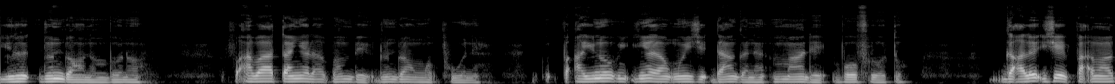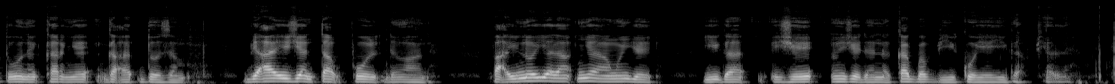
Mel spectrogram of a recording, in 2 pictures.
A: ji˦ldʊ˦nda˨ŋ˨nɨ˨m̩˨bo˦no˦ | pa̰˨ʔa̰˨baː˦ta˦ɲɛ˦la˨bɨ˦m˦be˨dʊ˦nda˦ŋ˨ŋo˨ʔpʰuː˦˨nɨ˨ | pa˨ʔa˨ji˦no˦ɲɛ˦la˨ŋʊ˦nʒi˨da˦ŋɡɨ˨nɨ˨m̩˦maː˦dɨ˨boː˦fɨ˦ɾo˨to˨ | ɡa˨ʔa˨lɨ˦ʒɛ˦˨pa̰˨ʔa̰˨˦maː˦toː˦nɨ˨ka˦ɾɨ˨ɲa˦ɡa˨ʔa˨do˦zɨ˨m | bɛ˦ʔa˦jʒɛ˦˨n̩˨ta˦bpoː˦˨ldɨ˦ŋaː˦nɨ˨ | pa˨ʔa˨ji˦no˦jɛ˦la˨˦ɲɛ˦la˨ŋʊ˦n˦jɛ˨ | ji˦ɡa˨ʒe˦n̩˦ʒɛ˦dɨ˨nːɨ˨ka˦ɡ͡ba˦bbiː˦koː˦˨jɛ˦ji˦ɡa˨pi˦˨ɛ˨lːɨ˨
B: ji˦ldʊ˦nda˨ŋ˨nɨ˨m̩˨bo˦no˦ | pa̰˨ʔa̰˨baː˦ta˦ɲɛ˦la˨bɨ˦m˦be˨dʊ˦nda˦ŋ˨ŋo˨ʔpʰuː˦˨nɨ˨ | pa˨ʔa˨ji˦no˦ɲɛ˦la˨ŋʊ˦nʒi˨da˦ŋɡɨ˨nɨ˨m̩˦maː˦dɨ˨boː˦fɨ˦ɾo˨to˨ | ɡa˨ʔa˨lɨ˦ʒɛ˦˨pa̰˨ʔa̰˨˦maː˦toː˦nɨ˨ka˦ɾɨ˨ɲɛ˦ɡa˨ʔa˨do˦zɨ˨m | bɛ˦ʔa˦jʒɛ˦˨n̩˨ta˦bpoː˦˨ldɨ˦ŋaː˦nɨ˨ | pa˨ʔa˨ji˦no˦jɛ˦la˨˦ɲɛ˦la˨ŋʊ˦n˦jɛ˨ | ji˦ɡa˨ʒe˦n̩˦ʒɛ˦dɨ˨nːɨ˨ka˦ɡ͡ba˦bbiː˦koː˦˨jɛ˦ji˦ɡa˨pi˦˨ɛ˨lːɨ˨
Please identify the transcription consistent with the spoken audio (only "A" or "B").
B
